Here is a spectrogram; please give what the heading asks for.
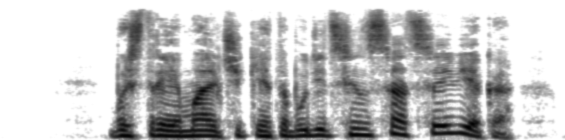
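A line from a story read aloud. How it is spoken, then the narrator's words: Excited female host. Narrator (Russian): взволнованно проговорила ведущая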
